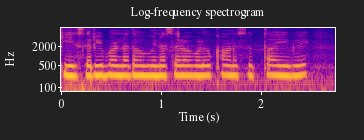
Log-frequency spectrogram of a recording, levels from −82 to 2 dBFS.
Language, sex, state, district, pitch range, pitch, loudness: Kannada, female, Karnataka, Bidar, 245-250 Hz, 250 Hz, -15 LUFS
